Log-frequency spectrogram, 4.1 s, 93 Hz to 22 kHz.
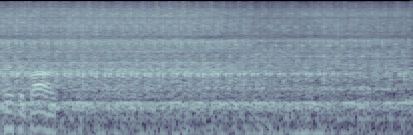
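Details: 2008 Honda Accord 3.5 V6 at steady idle, phone held closer to the engine: light, fairly quick ticking rattle, said to worsen on throttle; suspected valve train rattle from loose valve clearance needing adjustment around 100,000–120,000 miles.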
